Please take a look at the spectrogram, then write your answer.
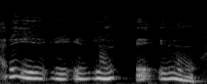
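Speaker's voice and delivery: high mocking ooh moans; teasing ecstatic ooh-ing; mock pleasure moans. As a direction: moan up high in mockery. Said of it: "He's like".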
